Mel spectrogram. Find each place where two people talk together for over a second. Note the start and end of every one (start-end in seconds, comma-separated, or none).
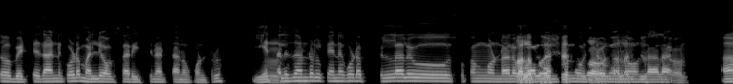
5.2-6.7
